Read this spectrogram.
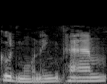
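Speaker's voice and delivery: croaky, hoarse voice. Greeting the other speaker at the start of a radio show: croaky voice. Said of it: "You with the croaky voice".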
